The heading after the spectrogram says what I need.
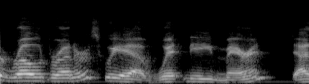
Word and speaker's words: Marin: the lone star road runners we have whitney maron did i say it right this time yes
